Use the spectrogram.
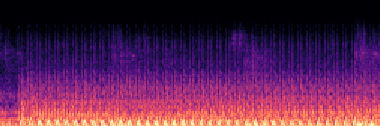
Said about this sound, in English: There came a sudden explosion of activity as the Duchess's gun sprang to life again and opened fire on the monster.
